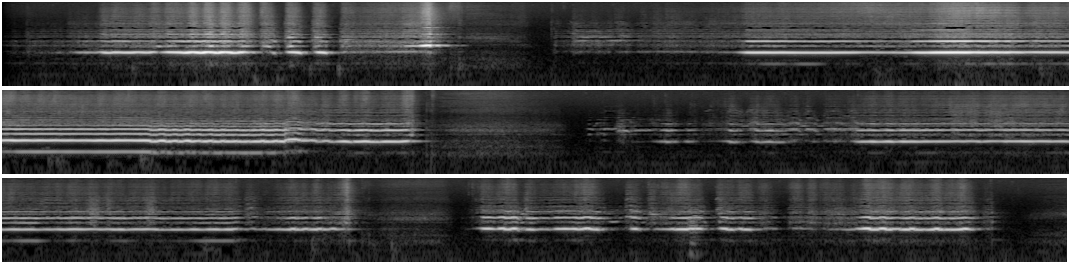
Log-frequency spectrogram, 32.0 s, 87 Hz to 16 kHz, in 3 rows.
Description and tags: Kaval Play 07
Recording of an improvised play with Macedonian Kaval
